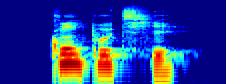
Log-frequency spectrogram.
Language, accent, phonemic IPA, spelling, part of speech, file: French, France, /kɔ̃.pɔ.tje/, compotier, noun, LL-Q150 (fra)-compotier.wav
- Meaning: fruit bowl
